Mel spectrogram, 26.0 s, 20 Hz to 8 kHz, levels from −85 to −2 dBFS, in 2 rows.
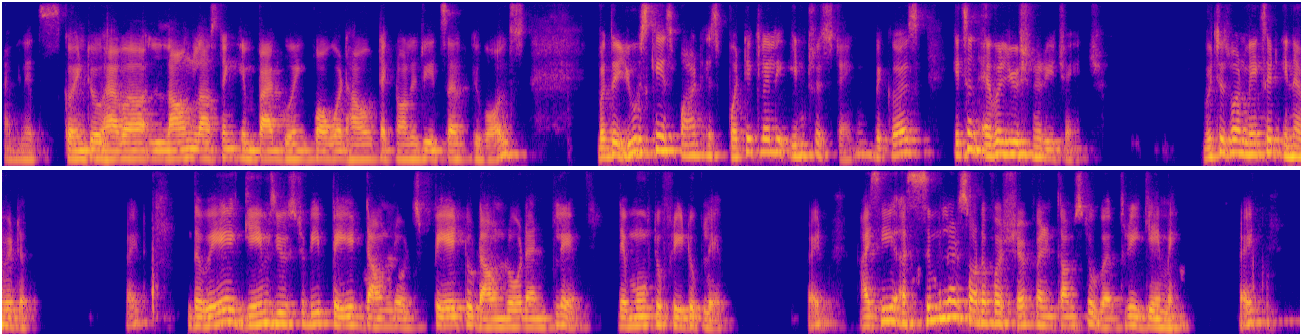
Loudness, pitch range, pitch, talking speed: -19 LUFS, 110-160 Hz, 125 Hz, 165 wpm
